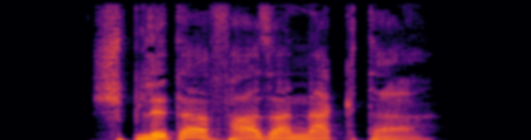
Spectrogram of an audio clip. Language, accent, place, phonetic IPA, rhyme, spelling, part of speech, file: German, Germany, Berlin, [ˌʃplɪtɐfaːzɐˈnaktɐ], -aktɐ, splitterfasernackter, adjective, De-splitterfasernackter.ogg
- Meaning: inflection of splitterfasernackt: 1. strong/mixed nominative masculine singular 2. strong genitive/dative feminine singular 3. strong genitive plural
